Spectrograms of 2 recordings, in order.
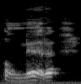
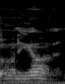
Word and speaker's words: Oneonta: the northern people that were visiting that area pronounced it as onetta uh it's Onana that is the way it's pronounce and from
